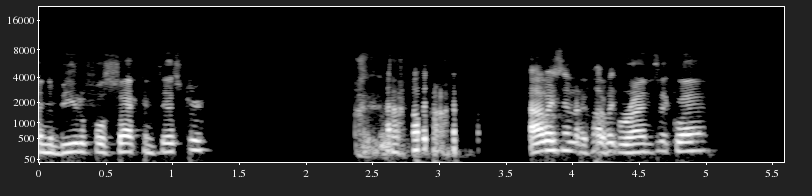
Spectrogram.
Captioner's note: laughter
